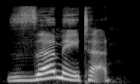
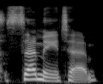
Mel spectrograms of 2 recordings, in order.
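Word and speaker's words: Zamata: I said her name wrong, too. – I was like, that's a different pronunciation it than is. I've heard. – Sashir Zameta. – Perfect. – Not Zameta.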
